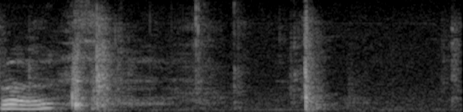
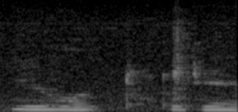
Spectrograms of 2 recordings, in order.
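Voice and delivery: whispering; 7 dB quieter, much faster than usual. Pretend. ASMR librarian roleplay.

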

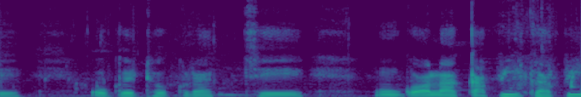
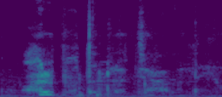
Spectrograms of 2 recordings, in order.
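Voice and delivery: hushed unvoiced aside; whisper; 15 dB quieter than usual. Real, not acted. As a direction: whisper it so the ducks don't notice. Aside to son while filming. (ফিসফিস করে বলা)

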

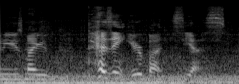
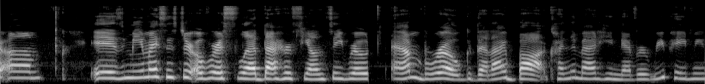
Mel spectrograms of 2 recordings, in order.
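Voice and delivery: ordinary talk, nothing marked

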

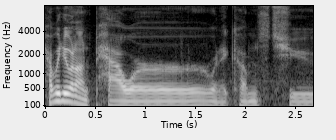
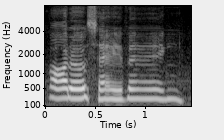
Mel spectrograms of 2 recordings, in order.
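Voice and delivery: much higher, slow and drawn out; high sing-song; slower than usual. Pretend. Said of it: "Oh, auto-saving".

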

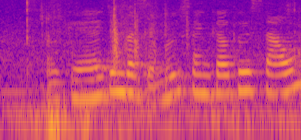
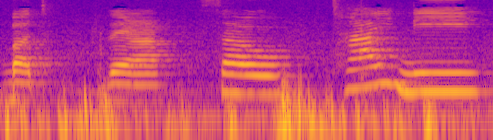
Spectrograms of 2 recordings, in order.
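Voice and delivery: word by word; 3 dB louder, much slower than usual. Shown as a demonstration. Teacher breaks the sentence up for learners, word by word. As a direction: separate words with a pause after each. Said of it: "đọc lại từng từ".

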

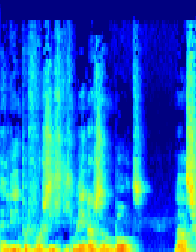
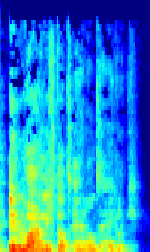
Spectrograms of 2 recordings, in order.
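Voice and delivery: red-faced teacher; 6 semitones higher, 7 dB louder than usual. A narrator's reading. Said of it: "Hij werd zo rood als een kreeft".

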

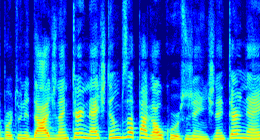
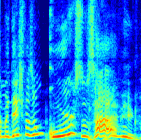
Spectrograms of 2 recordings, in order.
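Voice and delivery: mock exasperated protest; 7 semitones higher, 5 dB louder than usual. Mock protest against judgers.

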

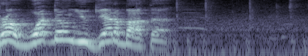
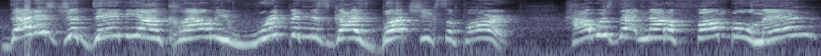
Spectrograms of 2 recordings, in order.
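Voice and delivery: higher, louder, worked-up ranting; excited rant; 6 semitones higher, 6 dB louder than usual. Real, not acted. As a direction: rant in amazement at the hit. Ranting excitedly about the play.

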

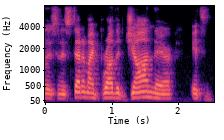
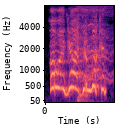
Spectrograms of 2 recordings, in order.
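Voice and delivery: high, loud panicked squeal; stage fright squeal; 6 dB louder, faster than usual. Retold or imitated. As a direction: freak out as the stars turn to you. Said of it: "I was just like".

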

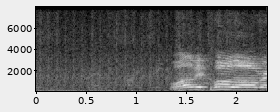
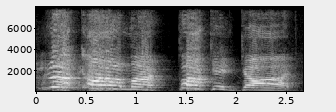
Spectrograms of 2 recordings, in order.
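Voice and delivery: exasperated shout; 3 semitones higher, 3 dB louder, slower than usual. Real, not acted. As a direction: yell in real gamer outrage. Player outraged at the game.

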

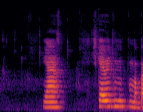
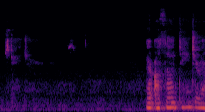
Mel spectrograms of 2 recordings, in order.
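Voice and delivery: whisper; 3 semitones lower, 13 dB quieter than usual. Acted.

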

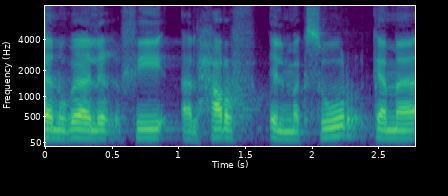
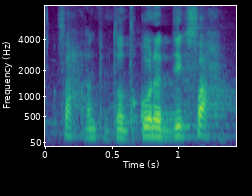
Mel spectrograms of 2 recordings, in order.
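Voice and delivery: normal talking voice

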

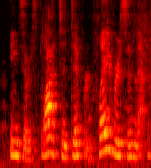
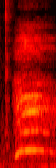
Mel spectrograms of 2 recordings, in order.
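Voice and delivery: soft gasp; 6 semitones higher, 5 dB quieter than usual. Real, not acted. Storyteller gasps at the worm.

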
